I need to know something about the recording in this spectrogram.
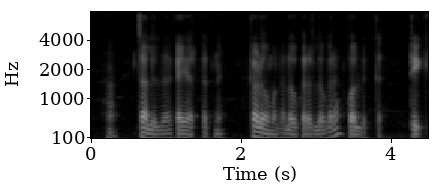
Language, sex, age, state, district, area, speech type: Marathi, male, 30-45, Maharashtra, Amravati, rural, spontaneous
